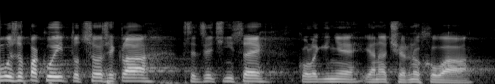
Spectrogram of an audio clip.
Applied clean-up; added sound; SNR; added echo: none; none; none; none.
